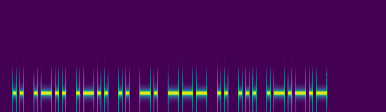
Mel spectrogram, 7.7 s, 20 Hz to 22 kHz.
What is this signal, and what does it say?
Morse code, heard as a keyed tone, about 17 wpm, 700 Hz. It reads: ILLINOIS.
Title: A Sound Of Thunder 17wpm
